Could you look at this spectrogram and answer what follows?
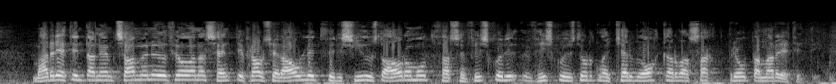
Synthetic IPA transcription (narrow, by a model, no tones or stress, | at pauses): marjɛht̪ɪnt̪anɛjmt̪saːmʏnʏðʏfjoːwðanːḁsɛnt̪ɪfɾawsjɛɾaːwlɪt̪fɪɾɪɾ̥siːðʏst̪aaːwɾamowt̪θaɾ̥sɛmfkʏfɪskvʏðɪst̪jowɾt̪nacʰɛɾvɪɔhkaɾvaɾ̥saxt̪pɾjowt̪amarjɛht̪ɪnt̪ɪ̥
